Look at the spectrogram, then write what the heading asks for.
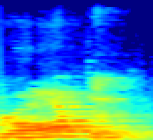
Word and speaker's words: wrought: Cast and wrought, W is silent, and hammered to design.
